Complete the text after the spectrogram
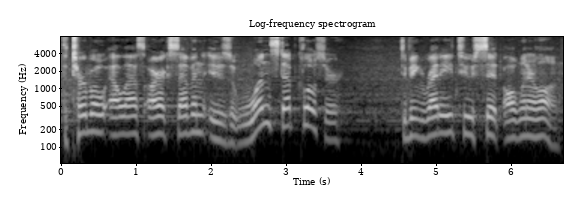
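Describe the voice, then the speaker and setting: A man's voice: a little high, lively intonation, measured pace, dark tone, a little hiss or hum. A man in his thirties talking casually in frat-bro slang with easy swearing, vlogging from a garage workshop on a handheld camera. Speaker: host of a car project vlog. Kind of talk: casual garage vlog talk. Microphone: handheld camera at arm's length.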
